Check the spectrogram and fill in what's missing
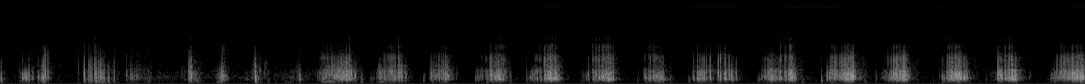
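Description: Long red nails scratch the felt mouth and tongue of a yellow stuffed plush fabric emoji cushion. Quick sharp scrapes at the start settle into a steady run of soft, rasping strokes, nearly two per second. The sound is a dry, mid-range rustle with little low rumble and no lingering ring.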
